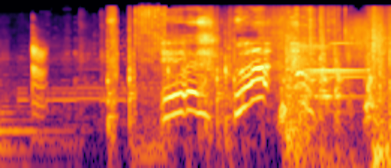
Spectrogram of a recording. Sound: groaning

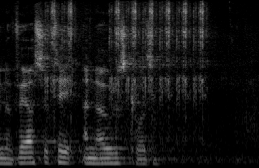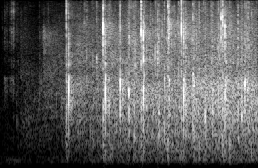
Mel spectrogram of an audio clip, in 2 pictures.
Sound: audience applauds

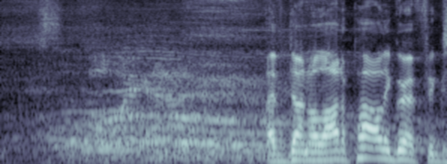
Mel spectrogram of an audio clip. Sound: audience gasps

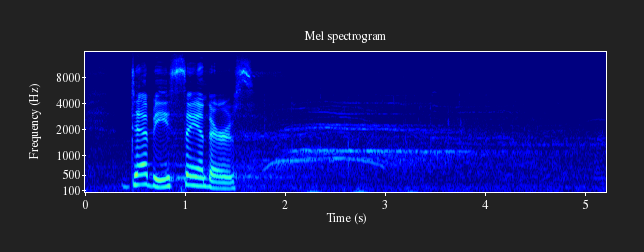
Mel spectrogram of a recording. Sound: audience cheering

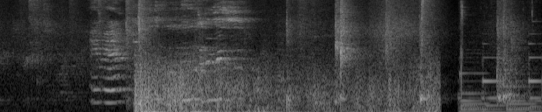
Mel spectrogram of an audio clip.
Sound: thunder Rumbles

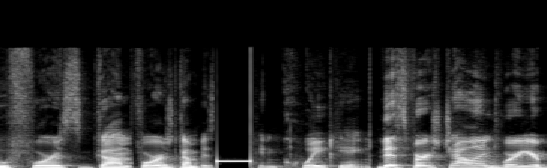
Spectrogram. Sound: beep

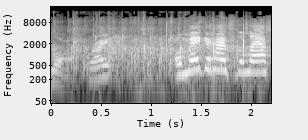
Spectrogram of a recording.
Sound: applause

